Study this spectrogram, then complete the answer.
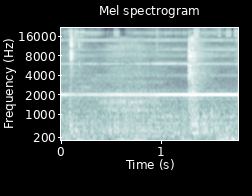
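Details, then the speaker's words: Bus master run switch turned on: sharp relay clicks about half a second apart over a steady high tone, the two clicks of a newer bus priming engine, computers and systems (older buses click three times); normal priming. "Newer buses, it'll click twice. What it does is prime everything in the engine, the computers, gets everything ready, and everything in the bus."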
